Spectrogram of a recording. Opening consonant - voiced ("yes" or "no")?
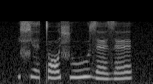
no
